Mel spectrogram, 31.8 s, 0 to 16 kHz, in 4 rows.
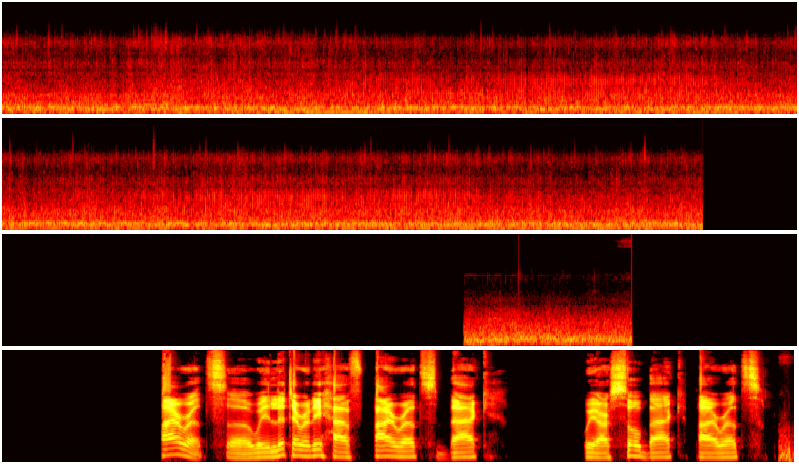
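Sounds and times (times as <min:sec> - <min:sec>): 
helicopter rotor and engine roaring: 0:00.0 - 0:15.0
speech: 0:25.5 - 0:28.9, 0:29.7 - 0:31.7.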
